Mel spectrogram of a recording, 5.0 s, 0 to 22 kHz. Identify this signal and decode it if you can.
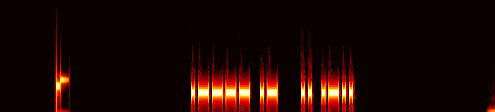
Morse code, heard as a keyed tone, about 36 wpm, 700 Hz. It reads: 1A IL
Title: Field Day Exchanges Encore - 35wpm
